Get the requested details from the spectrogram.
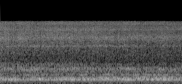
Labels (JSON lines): {"label": "anthrophony, boat engine", "recorder": "HydroMoth"}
